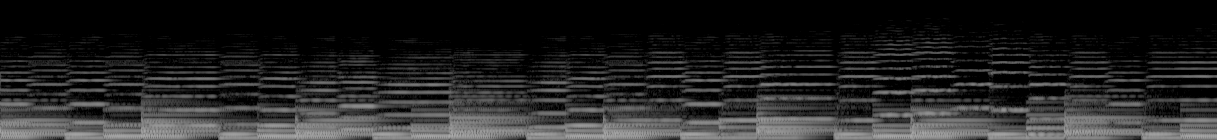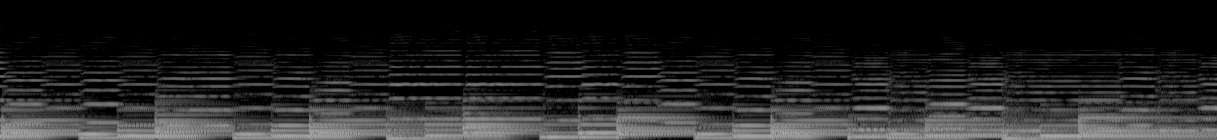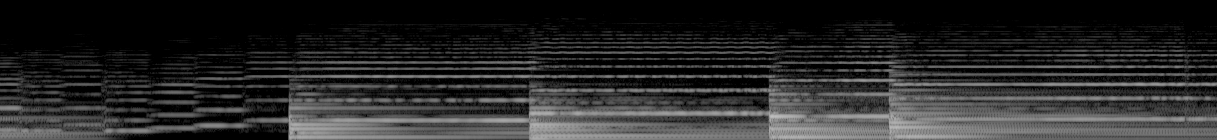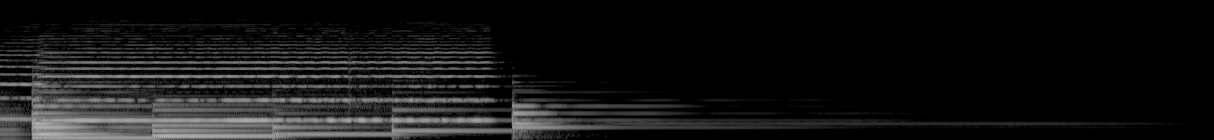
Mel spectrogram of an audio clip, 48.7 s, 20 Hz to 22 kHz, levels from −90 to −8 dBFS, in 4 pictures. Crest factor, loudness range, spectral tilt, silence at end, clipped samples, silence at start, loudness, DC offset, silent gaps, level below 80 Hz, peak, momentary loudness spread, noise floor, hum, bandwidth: 20 dB; 7 LU; -6.5 dB/octave; 5.8 s; under 0.1%; 0 s; -40 LUFS; under 0.1%; none; -58 dBFS; -20 dBFS; 9 LU; -90 dBFS; none; 12.5 kHz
